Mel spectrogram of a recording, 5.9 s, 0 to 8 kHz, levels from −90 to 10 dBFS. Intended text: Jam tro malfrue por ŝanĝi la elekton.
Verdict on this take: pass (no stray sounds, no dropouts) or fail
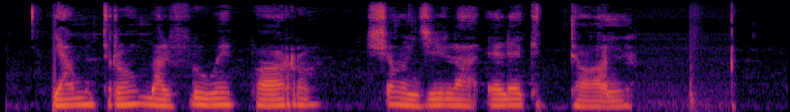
fail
